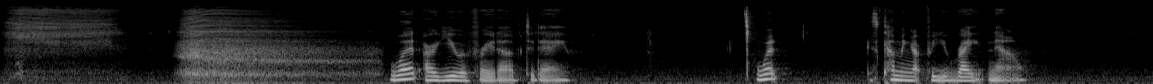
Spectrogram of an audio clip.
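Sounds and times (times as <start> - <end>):
soft deep breaths during a mindfulness exercise: 0.0 - 3.9
speech: 3.9 - 5.8, 7.6 - 7.9, 8.7 - 10.4.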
